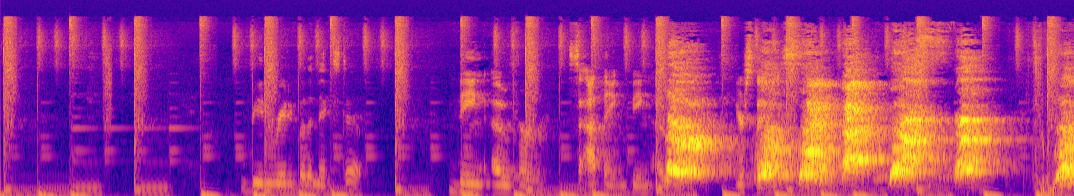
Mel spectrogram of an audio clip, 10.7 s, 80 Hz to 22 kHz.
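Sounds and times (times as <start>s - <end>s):
speech: 2.5s - 3.8s, 4.5s - 9.4s
dogs barking loudly: 6.6s - 10.7s.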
